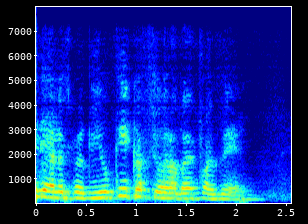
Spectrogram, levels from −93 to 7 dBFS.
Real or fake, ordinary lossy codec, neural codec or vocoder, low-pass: fake; none; codec, 44.1 kHz, 2.6 kbps, DAC; 7.2 kHz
